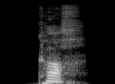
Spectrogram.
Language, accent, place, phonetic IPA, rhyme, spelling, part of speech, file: German, Germany, Berlin, [kɔx], -ɔx, koch, verb, De-koch.ogg
- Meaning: 1. singular imperative of kochen 2. first-person singular present of kochen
